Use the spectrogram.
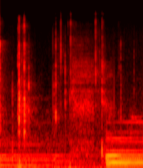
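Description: Close, quick keystrokes on a computer keyboard while editing text in Vim, a short run of clicks with no voice.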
